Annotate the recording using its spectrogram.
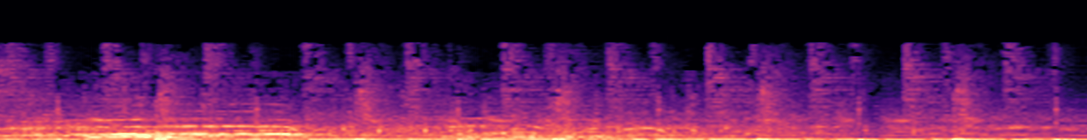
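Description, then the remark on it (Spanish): A loud, dense crowd roars, applauds and cheers without pause for the anniversary of the Racing Club de Avellaneda football club, with shouts and whoops rising over a thick wash of noise, like a packed stadium. “de mi equipo, muchachos, claro, por supuesto, fuerte el aplauso.”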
